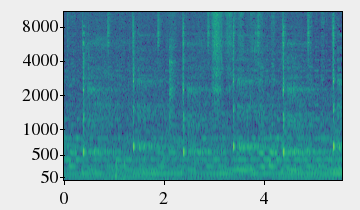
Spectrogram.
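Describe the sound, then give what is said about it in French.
A short quiz jingle made for a Europa League quiz, built on a steady clock tick, sharp clicks falling about once a second over a low sustained musical drone, with no voices. “j'ai préparé un super jingle en plus pour, pour, pour l'Europa League parce que là tout de suite, euh, immédiatement, eh ben, on va on va s'attaquer au quiz”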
